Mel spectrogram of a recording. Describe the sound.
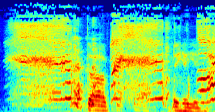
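A baby cries loudly in several high, wailing bursts with short breaths between them, the cries strained and piercing, and no other voices are heard.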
